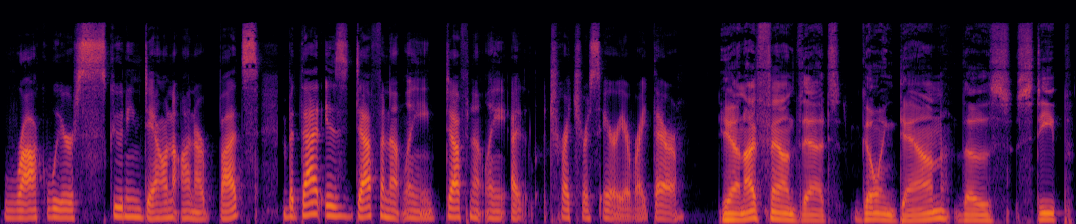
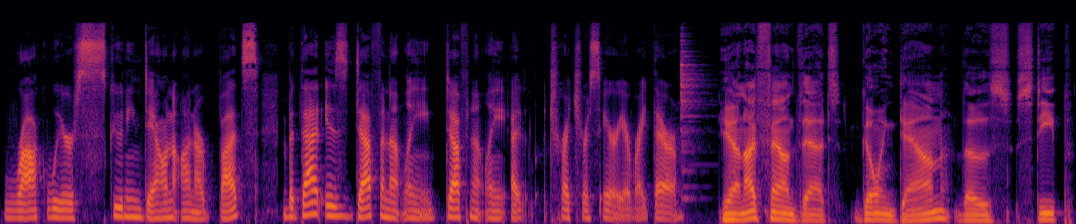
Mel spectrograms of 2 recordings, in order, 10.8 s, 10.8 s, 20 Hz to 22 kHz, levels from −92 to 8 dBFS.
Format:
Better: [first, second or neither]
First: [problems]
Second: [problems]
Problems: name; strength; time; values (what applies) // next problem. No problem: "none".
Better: first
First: none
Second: clattering dishes; faint; at 7 s; peak 10 dB below the speech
